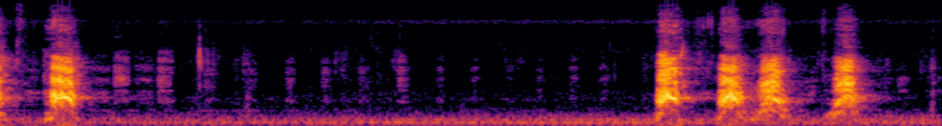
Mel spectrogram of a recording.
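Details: Dog gives one loud bark, stays quiet for about four seconds apart from faint soft sounds, then lets out a quick run of four barks.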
